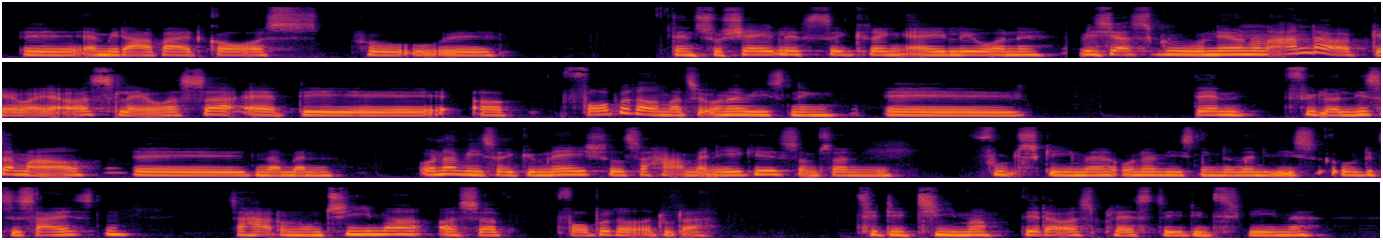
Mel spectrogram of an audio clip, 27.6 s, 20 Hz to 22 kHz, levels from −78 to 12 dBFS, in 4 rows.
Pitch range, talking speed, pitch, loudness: 185-210 Hz, 170 wpm, 195 Hz, -18 LUFS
